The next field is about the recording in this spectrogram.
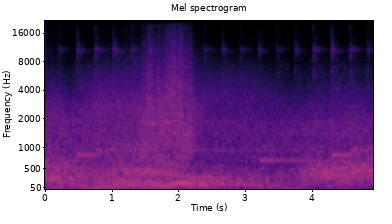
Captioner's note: motorcycle engine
